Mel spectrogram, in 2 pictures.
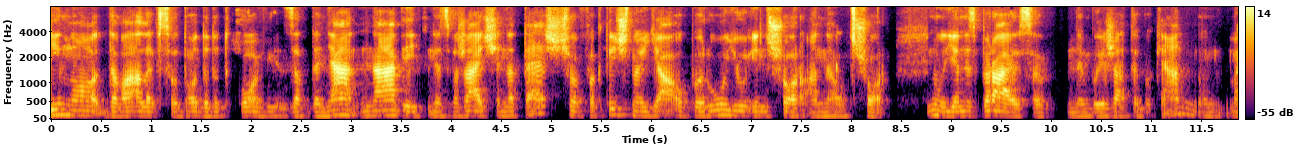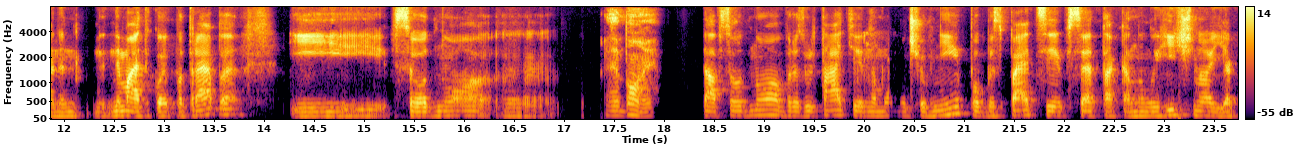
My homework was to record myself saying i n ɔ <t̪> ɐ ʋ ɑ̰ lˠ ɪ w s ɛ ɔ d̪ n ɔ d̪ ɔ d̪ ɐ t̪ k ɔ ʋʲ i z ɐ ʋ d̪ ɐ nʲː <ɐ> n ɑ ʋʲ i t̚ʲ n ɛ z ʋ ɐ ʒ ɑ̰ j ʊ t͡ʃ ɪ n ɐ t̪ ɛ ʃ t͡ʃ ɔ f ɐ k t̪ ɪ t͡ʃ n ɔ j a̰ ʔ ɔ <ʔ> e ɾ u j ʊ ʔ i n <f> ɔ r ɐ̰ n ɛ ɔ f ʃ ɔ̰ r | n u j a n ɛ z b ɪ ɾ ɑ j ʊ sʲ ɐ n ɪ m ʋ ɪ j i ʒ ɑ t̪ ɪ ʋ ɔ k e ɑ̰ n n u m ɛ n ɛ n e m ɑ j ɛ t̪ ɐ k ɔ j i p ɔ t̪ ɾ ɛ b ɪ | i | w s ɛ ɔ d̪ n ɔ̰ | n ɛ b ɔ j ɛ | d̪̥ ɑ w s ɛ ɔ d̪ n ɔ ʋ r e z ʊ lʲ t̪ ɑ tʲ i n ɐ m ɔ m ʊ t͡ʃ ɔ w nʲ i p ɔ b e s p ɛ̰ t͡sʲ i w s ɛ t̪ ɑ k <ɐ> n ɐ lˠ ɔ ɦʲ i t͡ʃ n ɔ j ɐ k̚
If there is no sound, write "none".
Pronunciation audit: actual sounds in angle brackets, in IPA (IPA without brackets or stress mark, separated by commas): d̪, a, p, ʃ, ɐ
